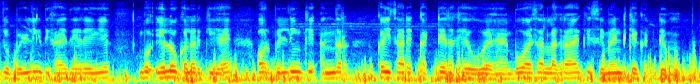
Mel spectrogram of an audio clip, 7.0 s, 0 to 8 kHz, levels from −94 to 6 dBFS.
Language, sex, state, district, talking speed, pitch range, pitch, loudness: Hindi, male, Uttar Pradesh, Lalitpur, 265 wpm, 130-150 Hz, 140 Hz, -17 LUFS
